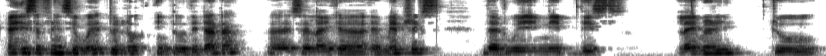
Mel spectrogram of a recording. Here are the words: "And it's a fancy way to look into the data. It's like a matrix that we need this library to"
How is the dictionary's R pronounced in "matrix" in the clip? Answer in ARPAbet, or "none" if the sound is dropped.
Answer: R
